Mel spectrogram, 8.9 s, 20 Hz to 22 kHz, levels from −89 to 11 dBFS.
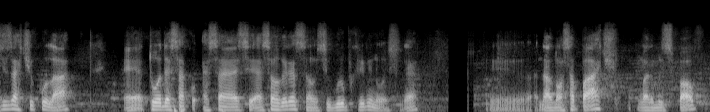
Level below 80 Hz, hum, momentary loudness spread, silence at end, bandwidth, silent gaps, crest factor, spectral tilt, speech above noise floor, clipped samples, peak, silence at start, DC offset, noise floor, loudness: -42 dBFS; none; 13 LU; 0.05 s; 9.4 kHz; none; 18 dB; -7 dB/octave; 35 dB; under 0.1%; 0 dBFS; 0 s; under 0.1%; -54 dBFS; -19 LUFS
